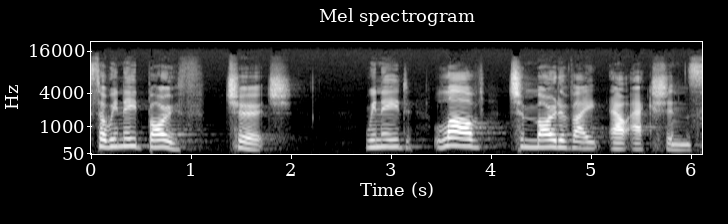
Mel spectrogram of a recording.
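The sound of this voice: The pitch rises and falls in an ordinary way. An unforced reading voice is heard against a quiet background.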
